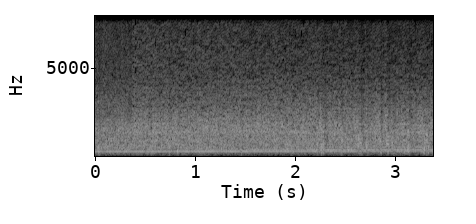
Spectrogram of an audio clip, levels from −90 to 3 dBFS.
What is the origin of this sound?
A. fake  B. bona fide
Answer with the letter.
B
